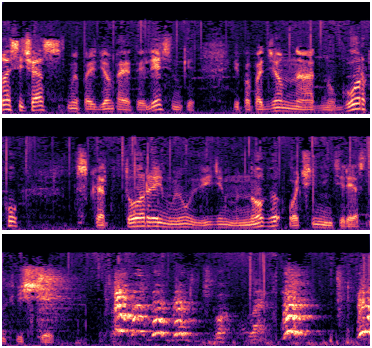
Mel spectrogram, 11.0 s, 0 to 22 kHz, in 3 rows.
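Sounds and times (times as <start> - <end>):
speech: 0.0 - 8.5, 9.5 - 10.3
dog barking at visitors: 8.4 - 9.4, 10.2 - 11.0.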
